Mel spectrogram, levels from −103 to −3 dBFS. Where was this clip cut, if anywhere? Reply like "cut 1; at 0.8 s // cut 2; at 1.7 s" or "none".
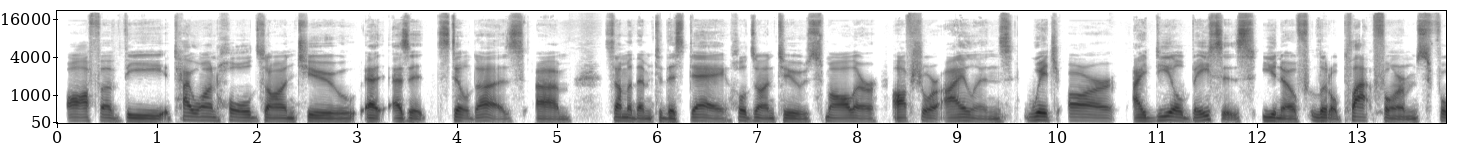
cut 1; at 8.3 s // cut 2; at 9.6 s

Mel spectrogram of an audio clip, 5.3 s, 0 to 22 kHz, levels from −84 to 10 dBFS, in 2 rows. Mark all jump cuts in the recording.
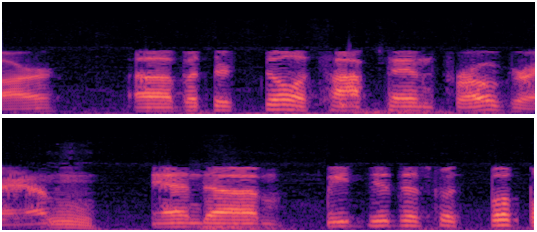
none

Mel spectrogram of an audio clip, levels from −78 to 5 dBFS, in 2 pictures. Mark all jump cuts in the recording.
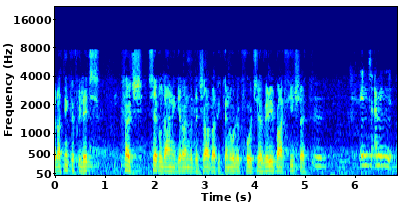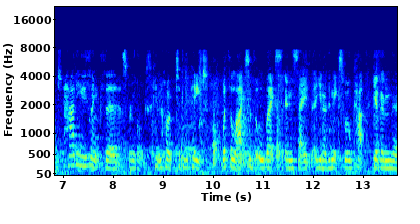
cut 1; at 1.3 s // cut 2; at 1.8 s // cut 3; at 3.2 s // cut 4; at 7.0 s // cut 5; at 8.2 s

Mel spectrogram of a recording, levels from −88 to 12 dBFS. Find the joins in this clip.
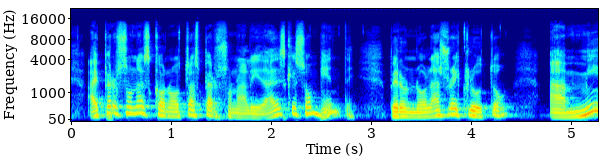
cut 1; at 2.5 s

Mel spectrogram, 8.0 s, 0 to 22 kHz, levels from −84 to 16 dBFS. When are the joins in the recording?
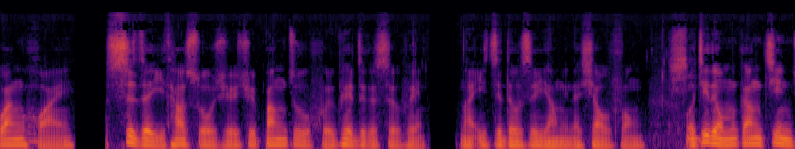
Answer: none

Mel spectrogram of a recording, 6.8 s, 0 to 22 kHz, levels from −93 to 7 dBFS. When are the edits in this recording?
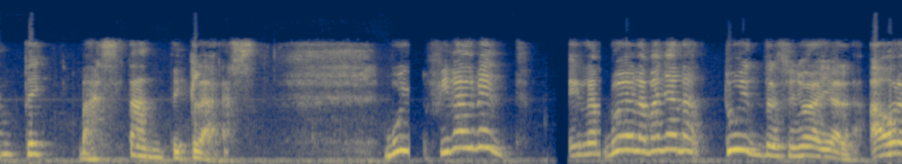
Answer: cut 1; at 3.1 s // cut 2; at 4.1 s // cut 3; at 4.5 s

